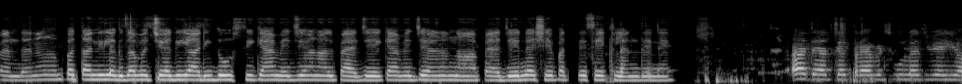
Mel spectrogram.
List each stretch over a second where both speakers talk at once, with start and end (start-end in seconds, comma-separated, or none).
none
